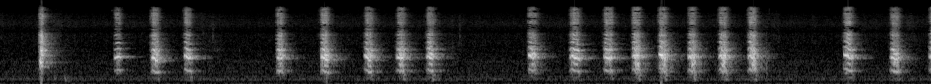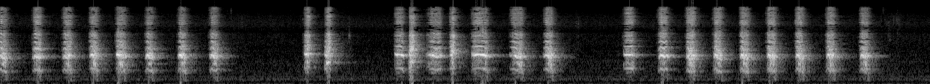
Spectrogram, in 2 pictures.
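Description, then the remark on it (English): Loud turkey hen yelps imitated on a diaphragm mouth call, plain yelps starting under-the-breath, delivered in quick rhythmic runs of sharp, raspy notes with brief pauses between series, growing more excited, with no talking. “I'm pitching that hen.”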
